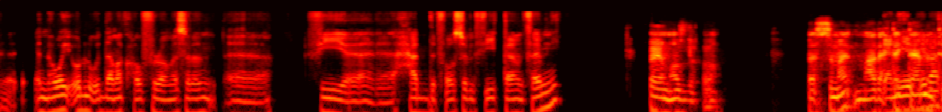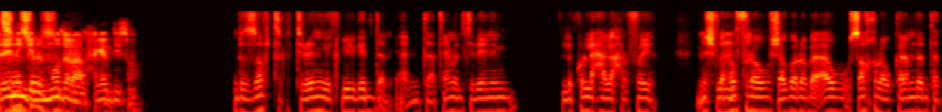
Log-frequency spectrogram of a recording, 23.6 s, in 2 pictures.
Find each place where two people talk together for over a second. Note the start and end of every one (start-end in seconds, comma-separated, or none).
11.0-12.8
